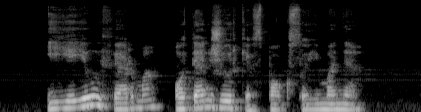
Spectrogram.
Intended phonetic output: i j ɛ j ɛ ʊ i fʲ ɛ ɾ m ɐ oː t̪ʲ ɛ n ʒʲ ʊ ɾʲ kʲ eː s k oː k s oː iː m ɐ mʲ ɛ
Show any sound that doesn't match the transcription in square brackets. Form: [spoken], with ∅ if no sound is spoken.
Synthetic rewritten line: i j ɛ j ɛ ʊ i fʲ ɛ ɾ m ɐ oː t̪ʲ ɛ n ʒʲ ʊ ɾʲ kʲ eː s [p] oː k s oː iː m ɐ [nʲ] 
